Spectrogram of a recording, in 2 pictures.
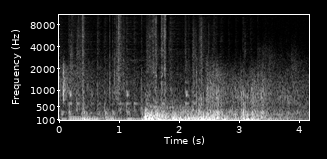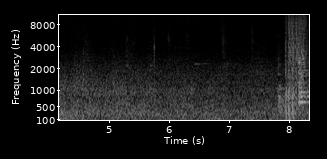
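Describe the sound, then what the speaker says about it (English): Scripted explosions in the video game Soldier of Fortune: Payback boom loudly with a deep rumbling blast that rolls and fades over several seconds, followed by a sharper crack near the end. "they just are scripted to explode"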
